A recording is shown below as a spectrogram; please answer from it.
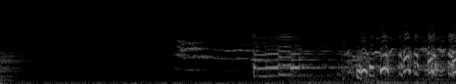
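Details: Domestic cat in a funny-cats compilation giving two short meows, the first drawn out and gently falling, the second briefer and lower, then a burst of louder rustling, clattering noise, with faint music in the background.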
